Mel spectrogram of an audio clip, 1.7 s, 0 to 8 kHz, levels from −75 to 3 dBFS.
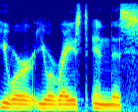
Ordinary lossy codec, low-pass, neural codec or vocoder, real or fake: Opus, 64 kbps; 7.2 kHz; none; real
